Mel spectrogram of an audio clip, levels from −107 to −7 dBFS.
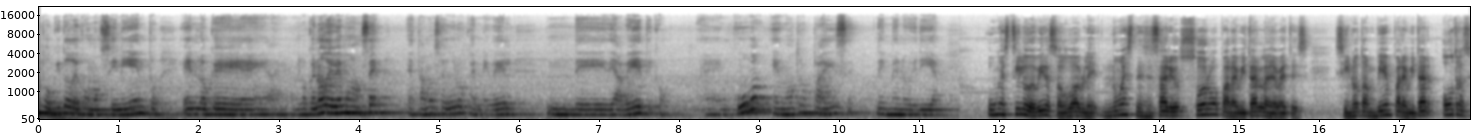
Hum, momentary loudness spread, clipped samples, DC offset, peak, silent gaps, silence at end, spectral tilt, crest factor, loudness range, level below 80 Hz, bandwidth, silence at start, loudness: none; 12 LU; under 0.1%; under 0.1%; -2 dBFS; none; 0 s; -6.5 dB/octave; 16 dB; 5 LU; -52 dBFS; 15.5 kHz; 0 s; -19 LUFS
